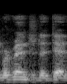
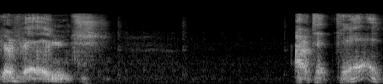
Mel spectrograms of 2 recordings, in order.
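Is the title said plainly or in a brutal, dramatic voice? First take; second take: plainly; brutal. First: It is said in a plain, ordinary voice. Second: It is said in a brutal, dramatic voice.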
